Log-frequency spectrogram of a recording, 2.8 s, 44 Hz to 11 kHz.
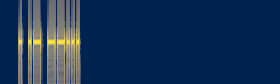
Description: Morse code, heard as a keyed tone, about 50 wpm, 700 Hz. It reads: EA7
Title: Callsign Prefixes for Top 25 DXCC - 50wpm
